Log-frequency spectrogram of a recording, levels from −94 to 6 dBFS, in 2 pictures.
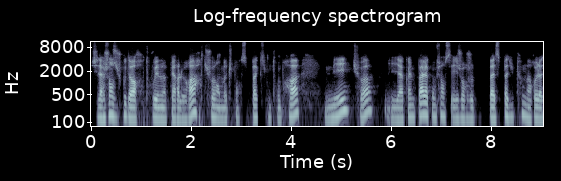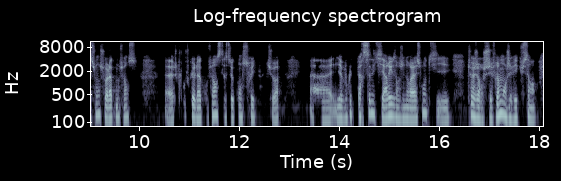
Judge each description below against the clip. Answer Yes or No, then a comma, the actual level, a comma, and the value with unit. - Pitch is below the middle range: Yes, low, 125 Hz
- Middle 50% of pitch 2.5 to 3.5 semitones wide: Yes, average, 3.2 semitones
